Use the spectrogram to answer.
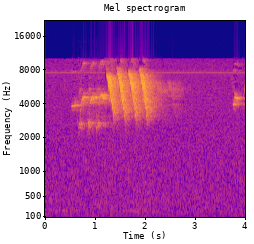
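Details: Double-collared seedeater, Sporophila caerulescens, in cigano song averaging 30 songs per minute: a few thin level notes, then four quick loud descending sweeps in a row, silence, and the start of another phrase.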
